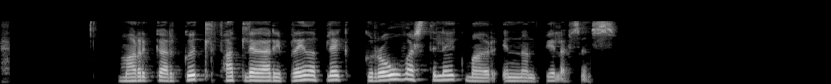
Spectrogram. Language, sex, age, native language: Icelandic, female, 40-49, Icelandic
